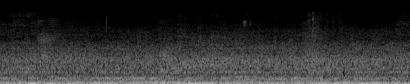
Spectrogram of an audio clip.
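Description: Water sloshes and splashes in a pool.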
